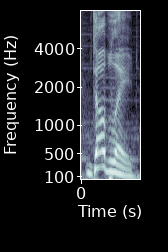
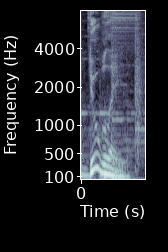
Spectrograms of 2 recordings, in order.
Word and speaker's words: Doublade: Doublade, double blade. Why are people calling it Doublade?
